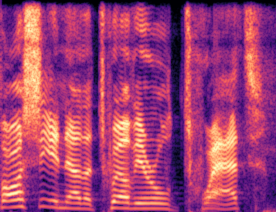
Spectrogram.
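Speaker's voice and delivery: put-on Australian accent. Imitating the prime minister on a social media age limit, put-on australian accent. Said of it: "Is that a good Australian?".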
